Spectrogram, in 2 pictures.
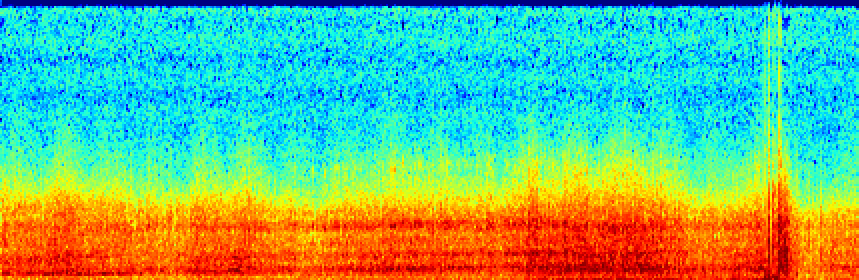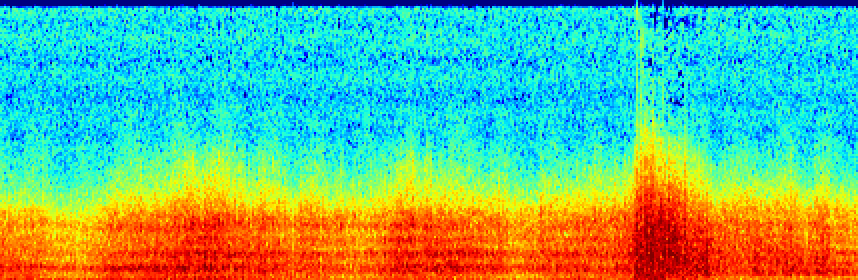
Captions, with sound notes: - All right, get into position, we're goin' in. - Right, good luck, sir. (tank engine roaring) (explosions booming)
